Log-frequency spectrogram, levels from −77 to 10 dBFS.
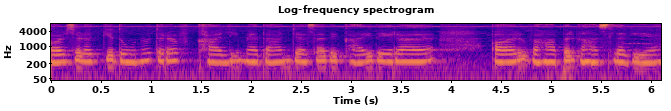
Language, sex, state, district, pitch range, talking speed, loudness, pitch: Hindi, female, Uttar Pradesh, Hamirpur, 230-250 Hz, 175 wpm, -20 LUFS, 235 Hz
